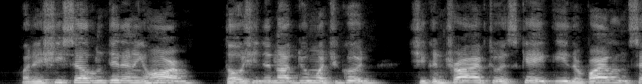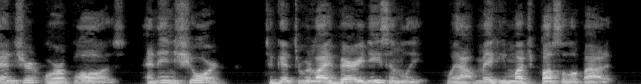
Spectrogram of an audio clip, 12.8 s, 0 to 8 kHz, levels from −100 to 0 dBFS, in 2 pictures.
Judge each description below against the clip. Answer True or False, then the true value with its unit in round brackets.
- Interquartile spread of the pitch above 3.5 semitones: False (2.9 semitones)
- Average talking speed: True (180 wpm)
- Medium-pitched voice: True (155 Hz)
